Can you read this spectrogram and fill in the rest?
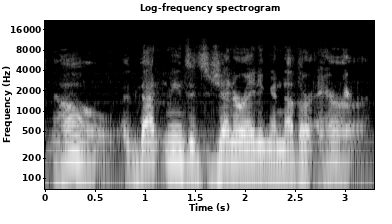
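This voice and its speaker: A man's voice: mid-range voice, very animated, moderate pace, a little mellow, natural voice. Guy acting a veteran alien data center tech, patient n thoughtful, mid-range voice, audio drama, bit of music behind. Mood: matter-of-fact, explaining.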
